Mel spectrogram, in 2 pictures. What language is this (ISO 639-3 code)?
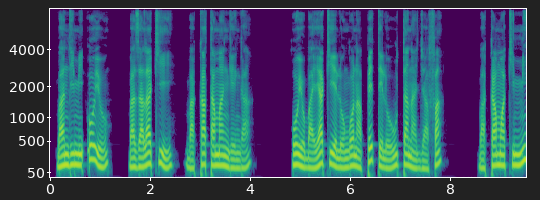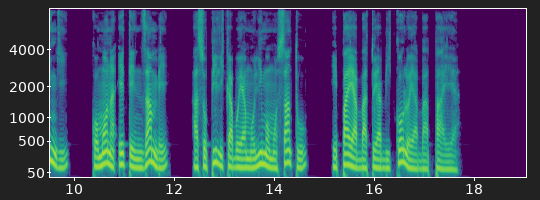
lin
